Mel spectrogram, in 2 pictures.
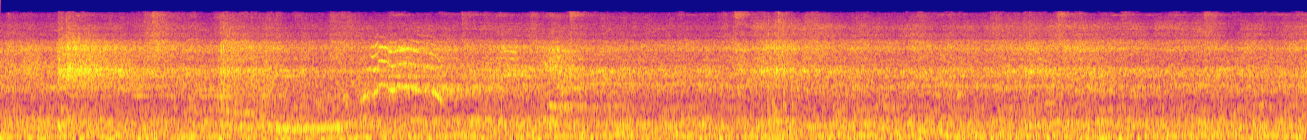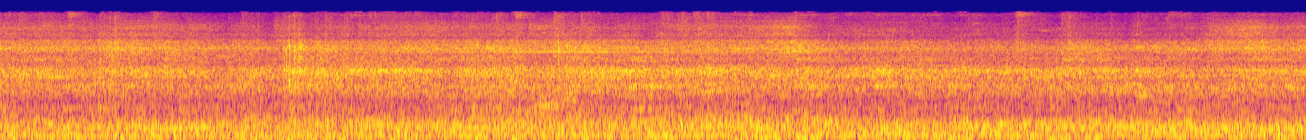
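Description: Ice skates scrape and carve across an ice rink.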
